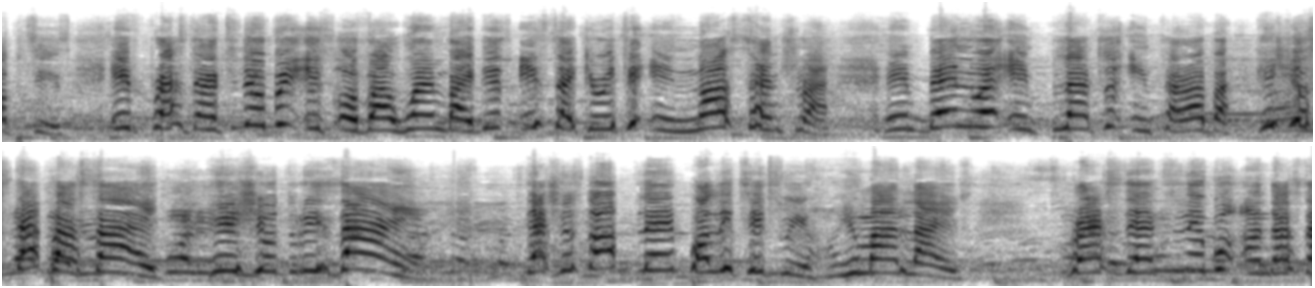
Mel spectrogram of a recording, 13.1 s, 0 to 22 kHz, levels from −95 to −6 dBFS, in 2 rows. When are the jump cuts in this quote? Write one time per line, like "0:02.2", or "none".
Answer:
none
